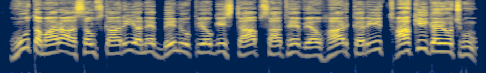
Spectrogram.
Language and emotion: Gujarati, angry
